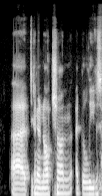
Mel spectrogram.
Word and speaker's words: Tenochtitlan: There's the first scene where it's Tenochtitlan, I believe is how you pronounce it, the Aztec raid, where they're watching them all be slaughtered by the Spaniards.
